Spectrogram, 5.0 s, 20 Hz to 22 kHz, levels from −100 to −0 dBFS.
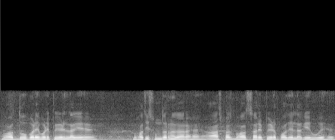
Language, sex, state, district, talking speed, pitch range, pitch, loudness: Hindi, male, Chhattisgarh, Raipur, 260 wpm, 155-170 Hz, 165 Hz, -15 LUFS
